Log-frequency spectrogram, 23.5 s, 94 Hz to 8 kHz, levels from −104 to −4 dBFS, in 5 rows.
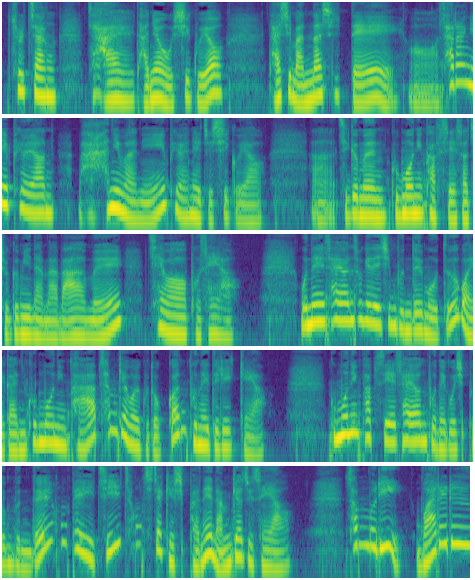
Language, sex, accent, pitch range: Korean, female, native, 155-245 Hz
